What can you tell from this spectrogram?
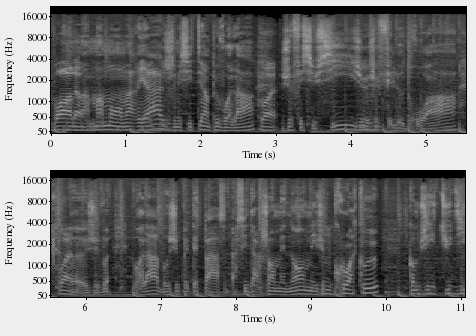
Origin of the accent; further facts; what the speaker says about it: Bukavu, South Kivu, DR Congo; born there; Bukavu, moi je suis né à Bukavu, tu sais.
